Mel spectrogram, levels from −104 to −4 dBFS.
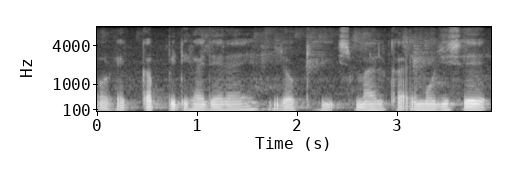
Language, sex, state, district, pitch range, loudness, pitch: Hindi, male, Arunachal Pradesh, Longding, 95-105 Hz, -20 LUFS, 100 Hz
